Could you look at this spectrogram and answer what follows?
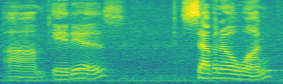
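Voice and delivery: ordinary talk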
